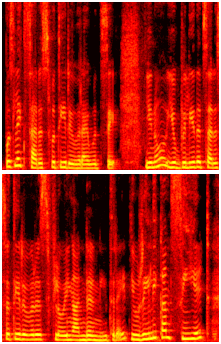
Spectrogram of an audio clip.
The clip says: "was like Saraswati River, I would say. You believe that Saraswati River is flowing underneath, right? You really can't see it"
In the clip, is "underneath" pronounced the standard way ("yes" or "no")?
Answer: no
